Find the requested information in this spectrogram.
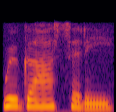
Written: rugosity

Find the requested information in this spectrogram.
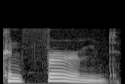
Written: confirmed

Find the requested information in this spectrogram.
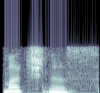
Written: muchness

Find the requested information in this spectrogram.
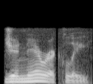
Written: generically

